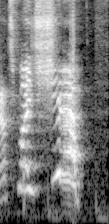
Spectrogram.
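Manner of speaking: high, loud scream. Voicing a captain whose ship was just hit: screaming. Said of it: "Captain Kwan, uh, scream".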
